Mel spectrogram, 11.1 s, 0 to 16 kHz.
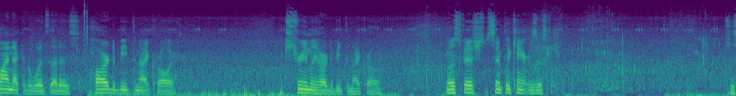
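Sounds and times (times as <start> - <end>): light wind: 0.0 - 11.0
creek water flowing: 4.8 - 11.0.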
